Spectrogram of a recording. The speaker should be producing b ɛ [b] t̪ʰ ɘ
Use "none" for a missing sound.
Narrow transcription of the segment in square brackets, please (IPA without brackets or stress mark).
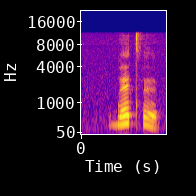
none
